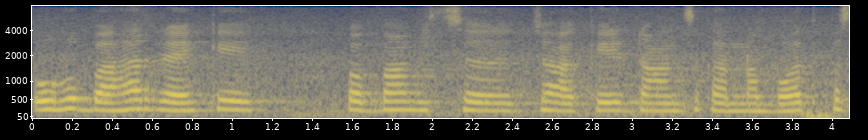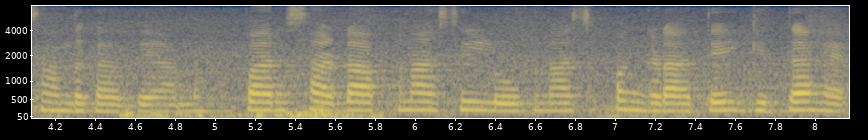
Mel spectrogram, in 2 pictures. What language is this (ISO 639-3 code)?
pan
